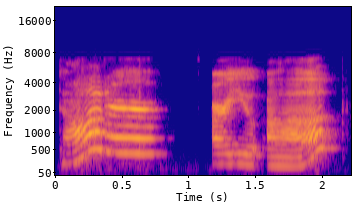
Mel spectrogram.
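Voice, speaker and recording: An insistent, dramatic noblewoman and mother, played by a young woman for a stage play. The voice is bright and high, with lively swings. The sound is a little dull. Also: slow pace, full character voice.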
